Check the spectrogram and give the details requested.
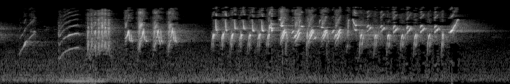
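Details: European goldfinch singing, recorded 16 June 2018: a few rising whistled notes open into rapid, tinkling high twitters and buzzy trills, with a faint low hum in the background.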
